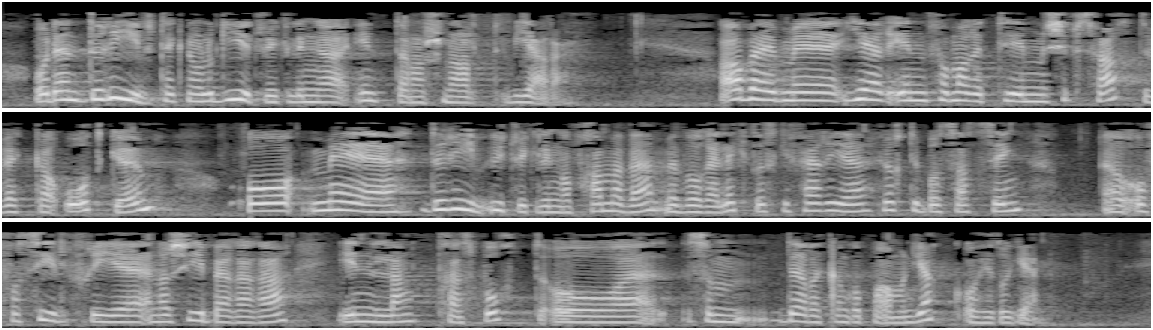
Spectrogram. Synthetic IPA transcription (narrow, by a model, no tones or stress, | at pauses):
ʔɔd̪ɛnd̪ʁiːʋt̪ʰɛknʊlʊɡiːʉːt̪ʰʋɪklɪŋɑʔɪnt̪əʁnɑʃʊnɑːlt̪ʋiːə̰ɾə̰ | ʔɑʁbæɪd̪məjeːɾɪnn̩fɔʁmɑʁɪt̪ʰɪmʃɪpsfɑʁt̪ʋɛkːɑʔoːt̪ɡœʉm | ʔɔmɛd̪ʁiːʋʉːt̪ʰʋɪklɪŋɔfʁɑmøːʋəmʔɛʋoːʁəɛlɛkt̪ʁɪskəfæʁjəhʉʁt̪ɪboːt̪sɑt̪sɪŋ | ʔɔfɔsiːlfʁiːəɛ̰næʁʂiːbæʁɑʁəʔɪnn̩lɑŋt̪ʰʁɑnspɔʁt̪ɔ | sɔmd̪ɛʁd̪ɛkʰɑnɡoːpʰɔɑ̰mʊnjɑkːɔ̰hʏd̪ʁʊɡḛːn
